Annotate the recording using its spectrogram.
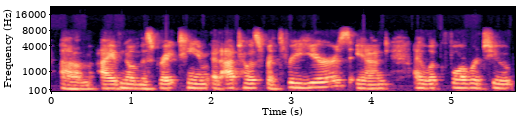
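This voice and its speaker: A woman talks fairly slowly in a very deep, low pitch, her intonation fairly even. Noticeable background noise runs underneath. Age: 40s. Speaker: nonprofit partnerships director. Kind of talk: panel introduction.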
